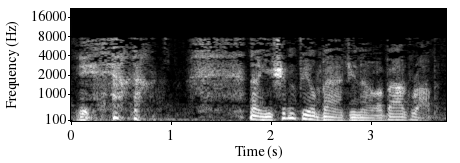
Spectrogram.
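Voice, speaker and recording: An actor playing a smooth, manipulative theatre manager and controlling lover in a naturalistic radio drama. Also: male voice, lowish voice, expressive, unhurried, fairly bright tone, highs cut off, heavily acted. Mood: upbeat, smug. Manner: cajoling, domineering, self-satisfied.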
